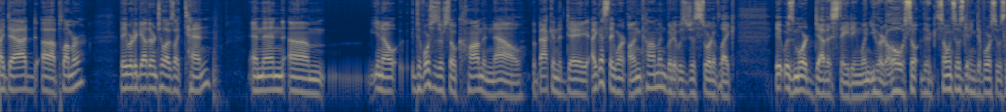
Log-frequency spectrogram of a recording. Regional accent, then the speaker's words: Knoxville, Illinois, United States; now in Los Angeles, United States; And so people always say, well, where is Knoxville, Illinois? And I say, oh, nowadays people go, well, where are you from? I said, L.A., because I've been here like, you know, 300 years.

